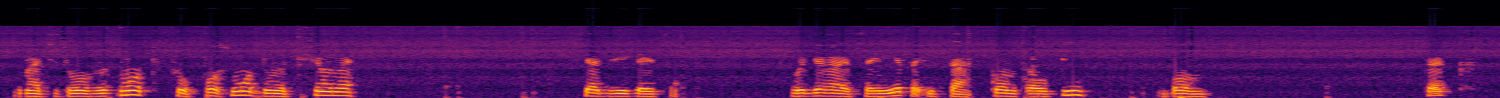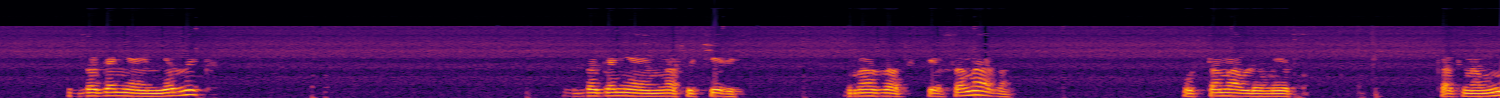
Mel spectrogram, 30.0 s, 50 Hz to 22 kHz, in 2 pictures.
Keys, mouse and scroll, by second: 0.9 click, 2.6 shift+click, 4.4 click, 6.8-7.8 drag, 10.1 ctrl+p, 13.2-17.1 drag, 18.1-19.2 drag, 20.3-22.3 drag, 23.2-24.7 drag, 25.7-27.4 drag, 27.9 shift+middle click, 29.8-30.0 drag.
